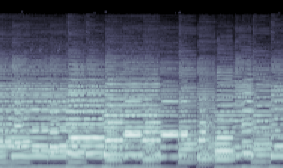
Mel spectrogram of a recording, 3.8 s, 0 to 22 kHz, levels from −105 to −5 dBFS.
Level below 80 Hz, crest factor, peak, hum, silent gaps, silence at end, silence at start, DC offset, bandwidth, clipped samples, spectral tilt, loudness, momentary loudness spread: -60 dBFS; 16 dB; -4 dBFS; none; none; 0 s; 0 s; 0.5%; 13 kHz; under 0.1%; -5 dB/octave; -19 LUFS; 5 LU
